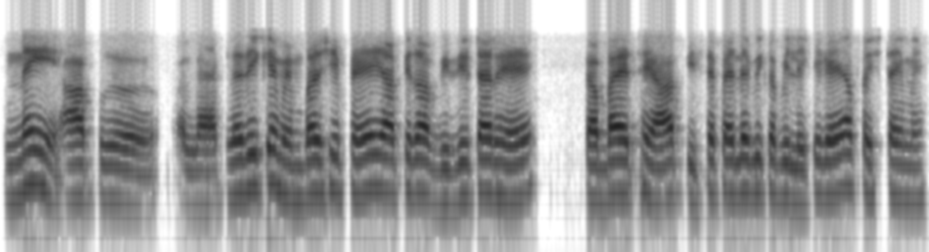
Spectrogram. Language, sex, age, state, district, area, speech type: Urdu, male, 18-30, Telangana, Hyderabad, urban, conversation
